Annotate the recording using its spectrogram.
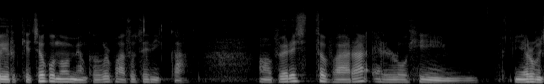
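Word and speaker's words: בראשית: 베르시트, 좀 더 발음을 하게 되면 베레시트가 됩니다. 우리가 베트, 알렙벳 할 때 베트를 배우는데 이 베트가 그자하고 비슷하거든요.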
